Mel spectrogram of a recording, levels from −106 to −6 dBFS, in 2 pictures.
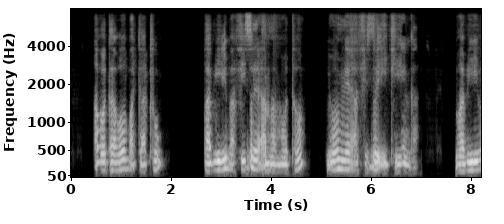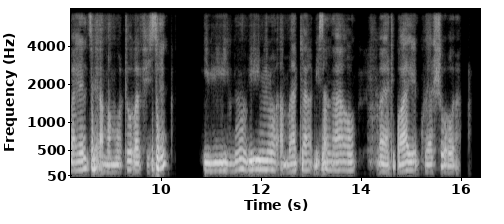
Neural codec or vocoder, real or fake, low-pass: codec, 16 kHz in and 24 kHz out, 0.6 kbps, FireRedTTS-2 codec; fake; 7.2 kHz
